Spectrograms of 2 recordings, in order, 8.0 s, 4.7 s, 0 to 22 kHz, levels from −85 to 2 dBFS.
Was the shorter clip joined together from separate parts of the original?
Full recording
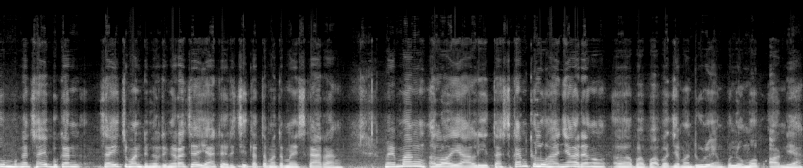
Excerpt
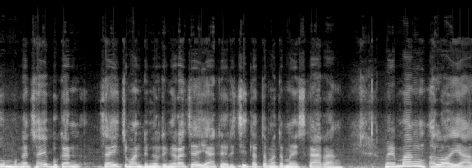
no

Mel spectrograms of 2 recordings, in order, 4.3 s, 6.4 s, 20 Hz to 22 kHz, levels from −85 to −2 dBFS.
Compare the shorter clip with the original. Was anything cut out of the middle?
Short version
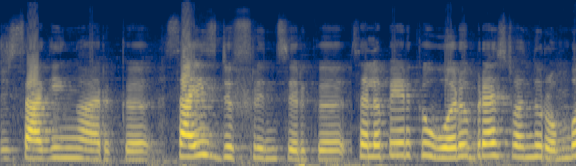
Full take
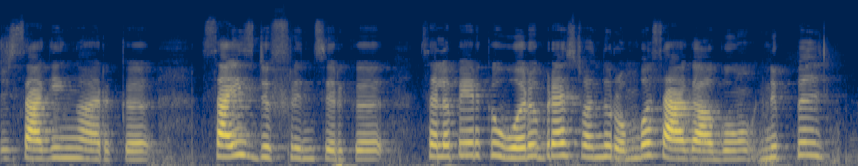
yes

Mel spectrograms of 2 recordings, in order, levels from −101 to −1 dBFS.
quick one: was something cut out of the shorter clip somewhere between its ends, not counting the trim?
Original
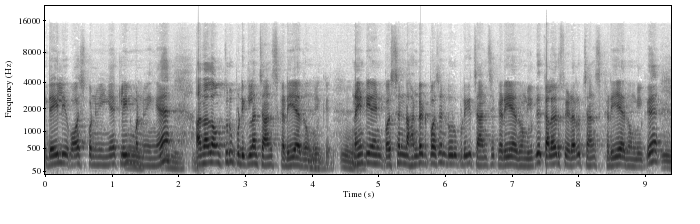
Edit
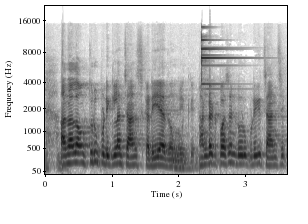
yes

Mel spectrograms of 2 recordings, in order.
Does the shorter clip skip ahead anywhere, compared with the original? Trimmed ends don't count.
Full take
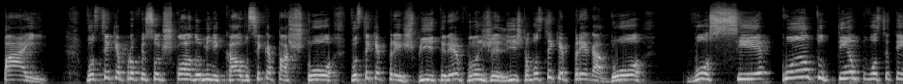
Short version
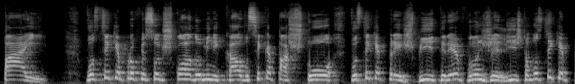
no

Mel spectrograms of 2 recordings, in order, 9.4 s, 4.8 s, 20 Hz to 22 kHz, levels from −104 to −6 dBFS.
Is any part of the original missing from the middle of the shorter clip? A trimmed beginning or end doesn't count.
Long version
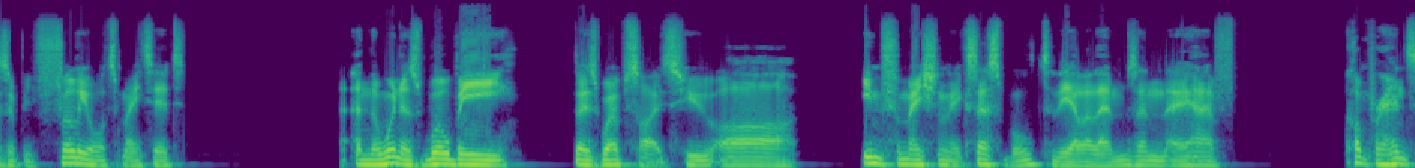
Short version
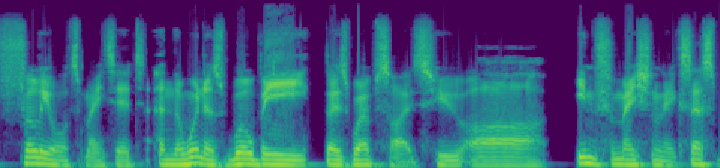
yes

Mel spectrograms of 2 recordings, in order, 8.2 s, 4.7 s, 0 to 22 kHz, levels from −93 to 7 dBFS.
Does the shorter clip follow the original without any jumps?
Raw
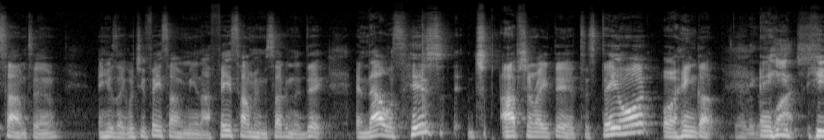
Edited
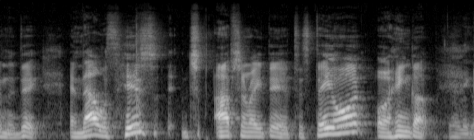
yes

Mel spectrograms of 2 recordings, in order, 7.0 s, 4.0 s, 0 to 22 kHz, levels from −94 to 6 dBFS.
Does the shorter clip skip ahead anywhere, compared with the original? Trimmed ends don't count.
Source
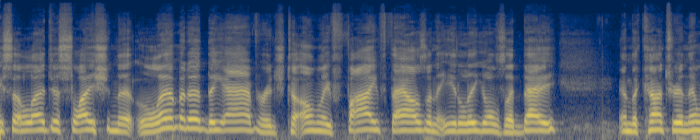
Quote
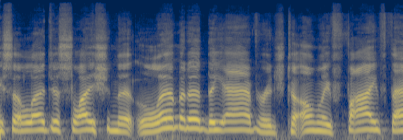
no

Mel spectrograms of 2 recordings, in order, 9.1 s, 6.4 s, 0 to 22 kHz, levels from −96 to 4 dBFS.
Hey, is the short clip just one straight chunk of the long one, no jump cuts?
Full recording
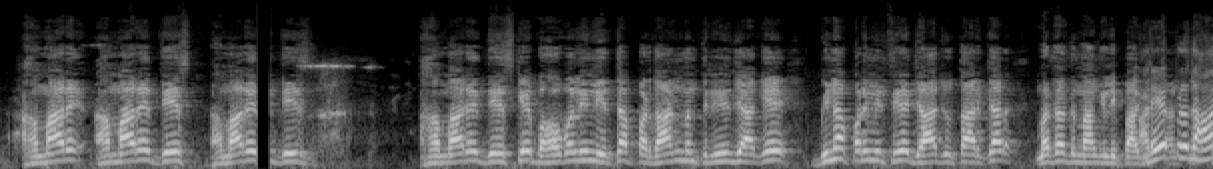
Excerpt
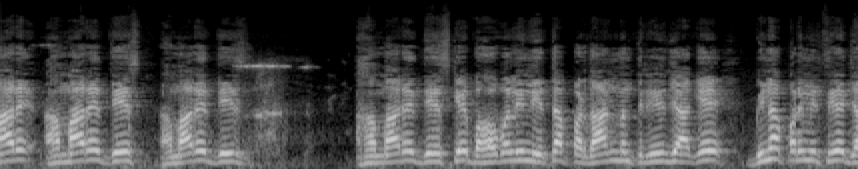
no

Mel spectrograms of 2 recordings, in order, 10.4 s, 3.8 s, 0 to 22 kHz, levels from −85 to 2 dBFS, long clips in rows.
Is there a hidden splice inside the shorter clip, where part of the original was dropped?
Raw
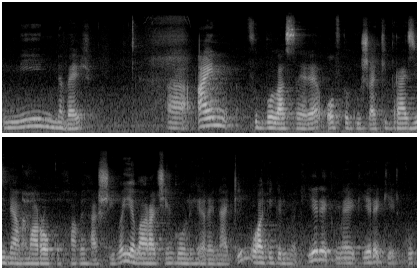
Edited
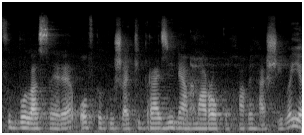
no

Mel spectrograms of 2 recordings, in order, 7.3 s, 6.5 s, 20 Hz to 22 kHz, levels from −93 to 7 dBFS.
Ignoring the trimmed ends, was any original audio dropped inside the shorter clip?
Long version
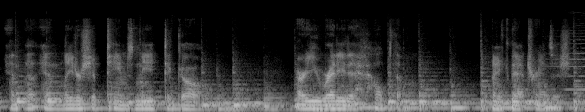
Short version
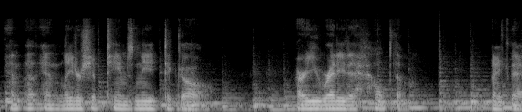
yes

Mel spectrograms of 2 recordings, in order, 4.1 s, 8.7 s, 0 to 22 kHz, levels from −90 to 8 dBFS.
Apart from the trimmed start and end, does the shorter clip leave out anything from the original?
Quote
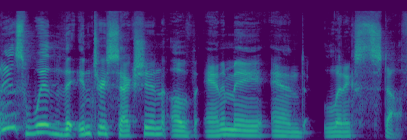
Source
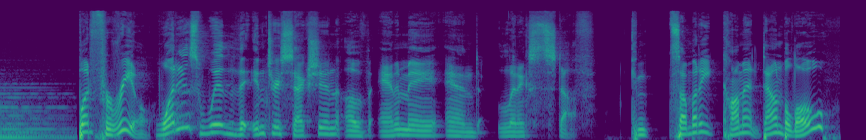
no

